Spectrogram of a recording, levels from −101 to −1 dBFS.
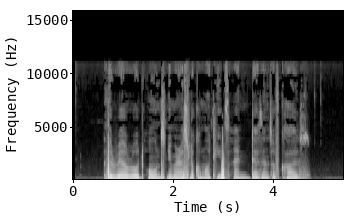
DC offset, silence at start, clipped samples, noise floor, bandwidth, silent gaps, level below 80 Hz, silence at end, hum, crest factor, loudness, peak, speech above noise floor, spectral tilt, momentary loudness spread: under 0.1%; 0.6 s; under 0.1%; -63 dBFS; 11.5 kHz; none; -46 dBFS; 0.7 s; none; 22 dB; -23 LUFS; 0 dBFS; 41 dB; -7 dB/octave; 10 LU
